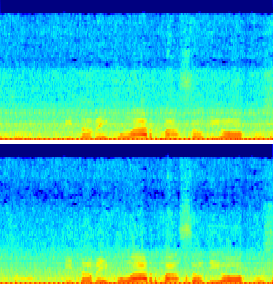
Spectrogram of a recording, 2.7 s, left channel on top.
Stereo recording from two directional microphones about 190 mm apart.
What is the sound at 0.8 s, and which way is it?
Speech, 50° right (ahead or behind).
